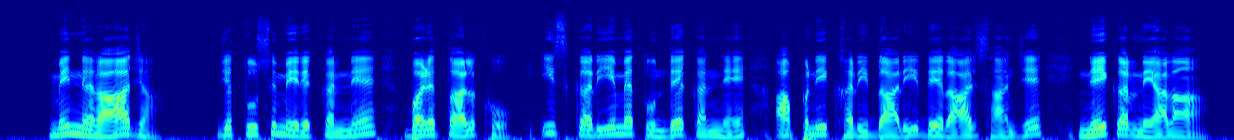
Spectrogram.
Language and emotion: Dogri, angry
